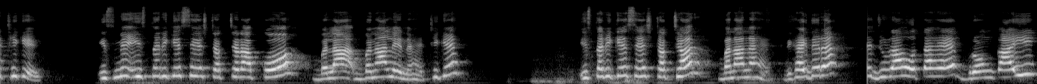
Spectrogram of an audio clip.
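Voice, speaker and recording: High-voiced woman teacher, repetitive classroom quizzing. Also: a bit bright. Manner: repeats terms and quizzes the class. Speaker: drawing teacher. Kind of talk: classroom drawing lesson.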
